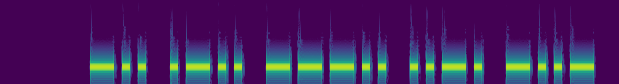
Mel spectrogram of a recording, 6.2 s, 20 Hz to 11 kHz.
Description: Morse code, heard as a keyed tone, about 15 wpm, 700 Hz. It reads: DL8FX
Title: DXCC-100 Call Signs - 5 Characters - Repeated 3x - 15wpm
